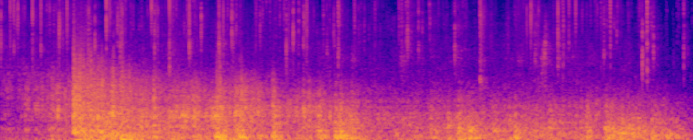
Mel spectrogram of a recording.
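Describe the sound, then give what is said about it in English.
Heavy rain pours steadily at night while deep thunder rumbles continuously underneath, swelling in suddenly after a quieter first moment and staying loud throughout, with no voices. “It's another rainy night, but Oliver has found him again.”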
